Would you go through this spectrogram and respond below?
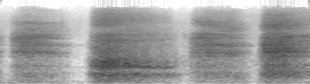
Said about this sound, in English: Let the worst of your heavy breathing subside.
